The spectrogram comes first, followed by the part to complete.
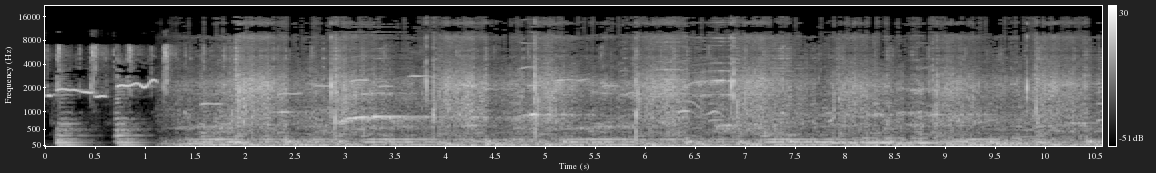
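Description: Music with a whistled tune for about the first second, then an abrupt change to live gymnasium sound: the steady din of a crowd at a basketball show, with music over the PA system.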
